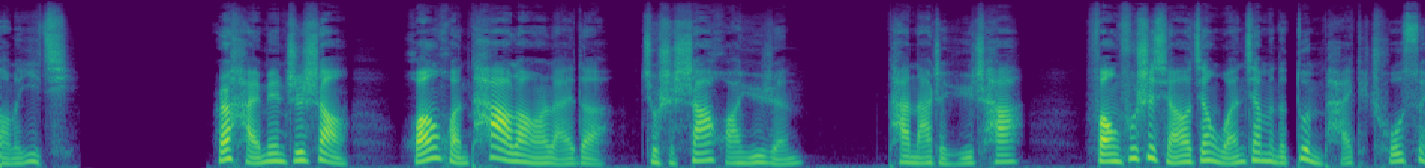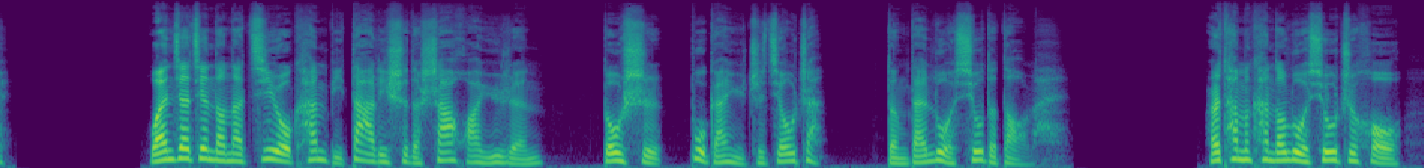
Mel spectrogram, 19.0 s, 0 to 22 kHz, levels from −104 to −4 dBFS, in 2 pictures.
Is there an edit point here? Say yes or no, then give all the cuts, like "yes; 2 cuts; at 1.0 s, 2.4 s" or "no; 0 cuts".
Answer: no; 0 cuts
